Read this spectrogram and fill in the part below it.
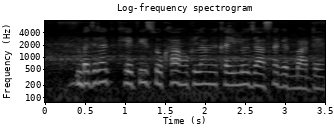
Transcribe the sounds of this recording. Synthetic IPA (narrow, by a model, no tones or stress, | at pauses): bəd͡ʒɾəkkʰːeːt̪isoːkʰaɦʊklamẽkɐilod͡ʒaːsaɡət̪̚baːʈeː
